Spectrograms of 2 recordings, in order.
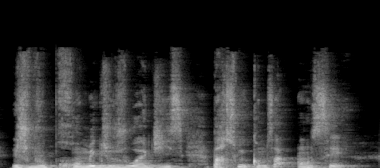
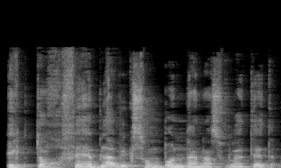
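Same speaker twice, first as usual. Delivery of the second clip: ordinary delivery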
